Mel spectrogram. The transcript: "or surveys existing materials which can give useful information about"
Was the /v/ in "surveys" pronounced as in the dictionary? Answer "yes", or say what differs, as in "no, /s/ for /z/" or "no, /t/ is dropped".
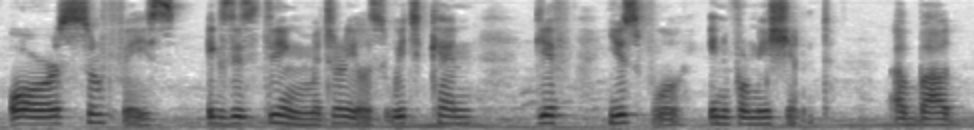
no, /f/ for /v/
